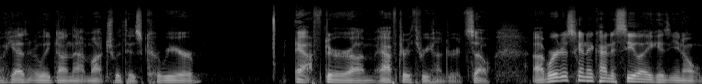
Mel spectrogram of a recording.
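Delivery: ordinary talk, nothing marked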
